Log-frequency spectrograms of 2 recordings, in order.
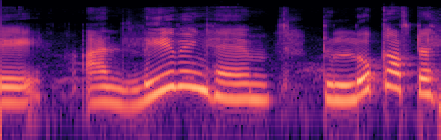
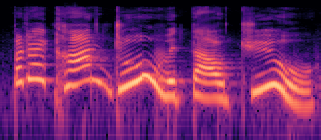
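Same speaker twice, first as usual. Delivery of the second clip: high, louder dismayed plea; alarmed; 8 semitones higher, 5 dB louder than usual. Acted. Husband begs wife not to go, high alarmed plea. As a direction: whine it, suddenly lost without her. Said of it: "quite alarmed at being left".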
